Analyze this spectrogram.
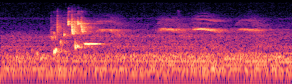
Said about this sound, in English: hidden away in the cloud forests of the high jungle, and sit listening to the golden-tailed birds and reflect on the strange events of the day.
